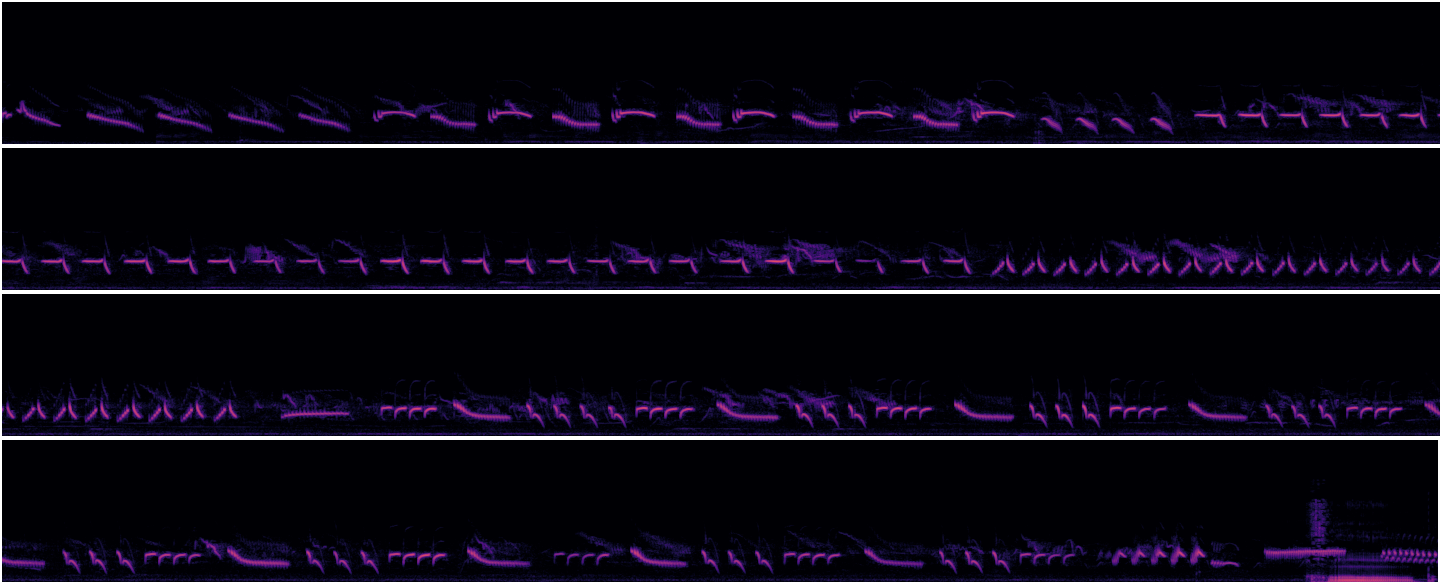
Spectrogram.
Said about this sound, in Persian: چکاوک آسمانی که توی ایران هم داریمش بدون داشتن تار صوتی میتونه اینطوری تا بیش از ده دقیقه پیوسته جغرافیای اطرافش رو مست صدای خودش کنه. فعلا بیایید با هم گوش جان بسپاریم به آوای ملکوتی حضرت استاد چکاوک آسمانی تا بعد بریم سراغ داستان صدا.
